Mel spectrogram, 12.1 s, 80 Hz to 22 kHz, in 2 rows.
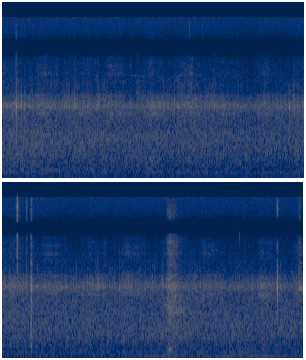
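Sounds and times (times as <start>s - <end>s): bike tyre and wind noise: 0.0s - 12.0s
sharp clicks: 6.2s - 6.8s.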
